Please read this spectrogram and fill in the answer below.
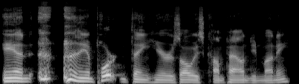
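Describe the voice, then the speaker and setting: Low-voiced man explaining finances. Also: big pitch swings, a little fast, no room sound, clean studio sound. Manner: explanatory, many fillers and restarts. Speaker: financial advisor and show host. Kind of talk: casual radio-show talk.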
